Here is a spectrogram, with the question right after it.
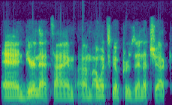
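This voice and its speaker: Middle-aged male guest, low and earnest, dead-dry lo-fi mic. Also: brisk, no echo. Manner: relaxed, earnest, light self-deprecating humor. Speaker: nonprofit founder and author. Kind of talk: casual interview storytelling.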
